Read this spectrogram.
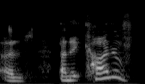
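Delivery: normal talking voice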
